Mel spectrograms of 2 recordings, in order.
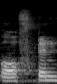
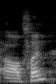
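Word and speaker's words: often: कहीं always, ऑफन, generally, इसे लोग ऑफ्टन भी बोलते हैं और ऑफन भी बोलते हैं। सो बेटर प्रोनाउंसिएशन इसका है ऑफन, ऑफ्टन भी आप बोल सकते हैं, मैं ये नहीं कह रहा नहीं बोलना चाहिए, बट मैं रेकमेंड करूँगा आपको ऑफन बोलिए, ज़्यादा बोला जाता है।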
